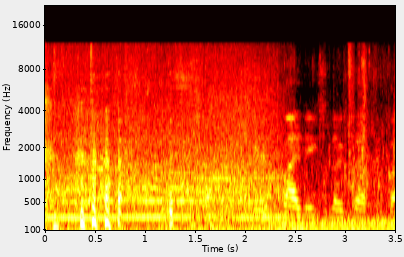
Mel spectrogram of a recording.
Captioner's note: laughing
